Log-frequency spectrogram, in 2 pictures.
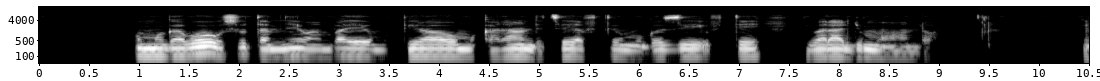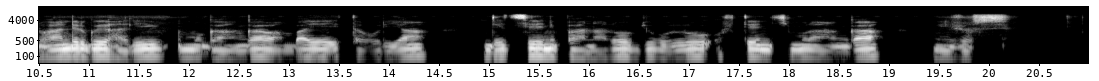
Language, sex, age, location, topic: Kinyarwanda, male, 25-35, Huye, health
